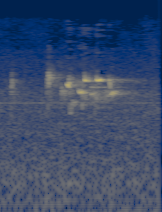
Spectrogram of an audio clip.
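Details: Tame pet female bulbul singing: a short run of bright, fluttering whistled notes, climbing then wavering, delivered in quick succession over a low background hum.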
